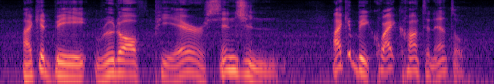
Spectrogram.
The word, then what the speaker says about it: St John: from Europe or someplace because in Europe uh St John is pronounced singen so singen and it's and it's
